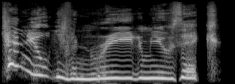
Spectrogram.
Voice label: Female Gnome; Rin; Mission8

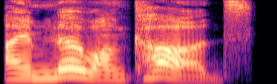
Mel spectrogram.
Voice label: Female Night Elf Low Cards; Elise

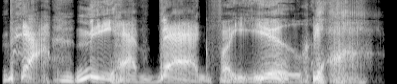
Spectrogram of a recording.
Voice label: Male Gnoll Play

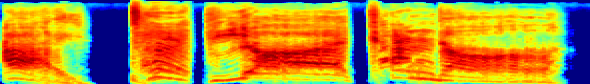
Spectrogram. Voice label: Male Kobold

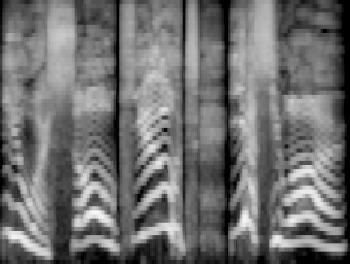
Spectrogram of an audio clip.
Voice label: Female Night Elf Play

